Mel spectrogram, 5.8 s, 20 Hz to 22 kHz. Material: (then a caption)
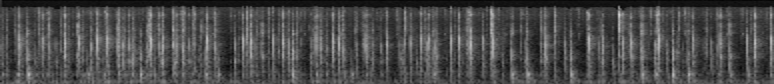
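Plastic. A modded white and pink Epomaker TH80 75% mechanical keyboard with Akko V3 Cream Yellow switches and plastic keycaps is typed on continuously with the fingertips of both hands. It makes a fast, steady stream of short, crisp clacks with a mid-pitched thock and a bright click, each keystroke dying away almost instantly.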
